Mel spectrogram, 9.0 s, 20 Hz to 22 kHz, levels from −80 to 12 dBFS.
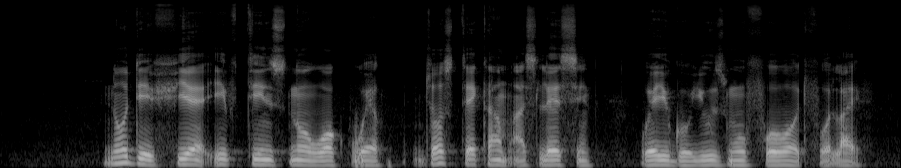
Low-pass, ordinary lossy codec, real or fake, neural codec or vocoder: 19.8 kHz; none; fake; vocoder, 44.1 kHz, 128 mel bands every 512 samples, BigVGAN v2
